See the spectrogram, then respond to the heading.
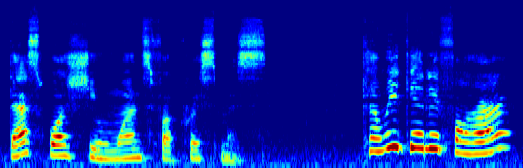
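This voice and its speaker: A woman voicing a young, anxious storybook bear in a small, plaintive, drawn-out voice. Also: fairly high pitch, very animated, a little mellow, voice pushed up. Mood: sheepish. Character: young toy bear, childlike, anxious and sorry.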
